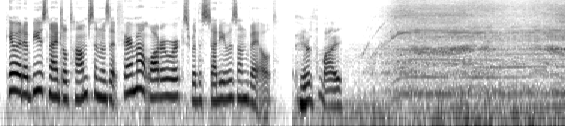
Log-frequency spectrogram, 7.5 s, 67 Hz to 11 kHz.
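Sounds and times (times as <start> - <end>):
speech: 0.1 - 5.4
electric leaf blower whirring at a press conference: 4.7 - 7.5.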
